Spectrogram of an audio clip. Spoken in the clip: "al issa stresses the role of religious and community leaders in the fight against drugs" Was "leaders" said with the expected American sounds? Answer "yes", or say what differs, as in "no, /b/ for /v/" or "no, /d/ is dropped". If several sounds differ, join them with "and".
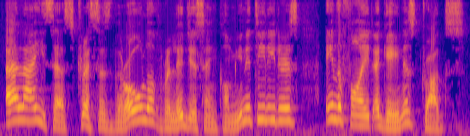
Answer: yes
